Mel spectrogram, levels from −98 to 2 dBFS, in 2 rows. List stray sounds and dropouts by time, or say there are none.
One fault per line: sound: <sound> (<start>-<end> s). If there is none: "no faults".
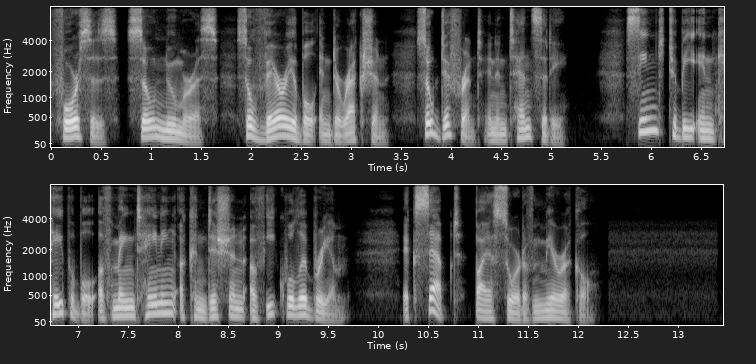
no faults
